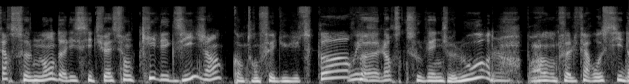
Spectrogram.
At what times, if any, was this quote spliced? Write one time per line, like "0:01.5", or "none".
0:04.1
0:04.4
